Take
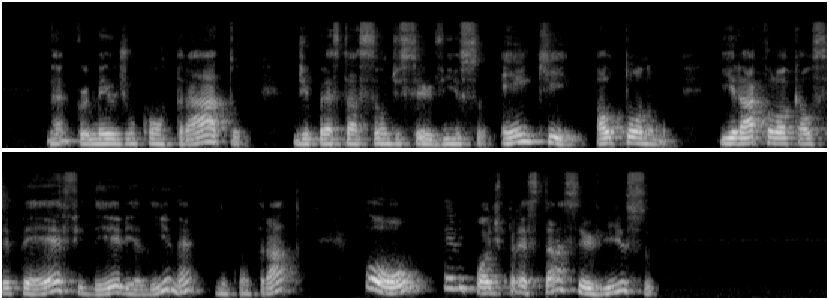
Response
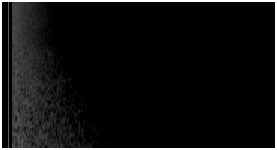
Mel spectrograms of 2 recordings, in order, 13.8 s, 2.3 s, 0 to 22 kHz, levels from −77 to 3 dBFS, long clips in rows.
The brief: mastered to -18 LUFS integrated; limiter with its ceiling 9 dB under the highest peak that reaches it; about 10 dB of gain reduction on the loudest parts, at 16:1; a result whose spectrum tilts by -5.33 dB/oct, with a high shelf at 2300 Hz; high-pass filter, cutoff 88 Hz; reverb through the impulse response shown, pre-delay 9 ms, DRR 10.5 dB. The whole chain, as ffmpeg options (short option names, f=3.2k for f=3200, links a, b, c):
-filter_complex "[0:a]highpass=88,highshelf=f=2.3k:g=7.5,acompressor=threshold=-19dB:ratio=16,alimiter=limit=-19.5dB:level=0:latency=1,asplit=2[a][b];[1:a]atrim=start_sample=2205,adelay=9[c];[b][c]afir=irnorm=-1:irlink=0,volume=-14.5dB[d];[a][d]amix=inputs=2:normalize=0,volume=11dB"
